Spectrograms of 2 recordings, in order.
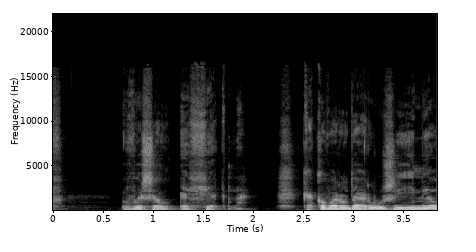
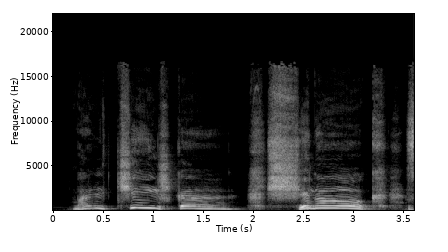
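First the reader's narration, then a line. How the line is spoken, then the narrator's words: Shrill scream. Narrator (Russian): завизжал Покорни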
